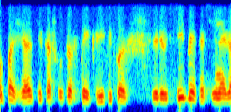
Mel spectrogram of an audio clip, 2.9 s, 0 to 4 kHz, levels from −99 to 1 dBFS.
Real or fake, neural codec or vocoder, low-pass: real; none; 3.6 kHz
